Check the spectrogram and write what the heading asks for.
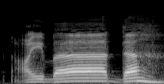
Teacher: آخر میں ہا کی آواز جو ہے وہ محسوس ہو، پیدا ہو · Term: وقف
